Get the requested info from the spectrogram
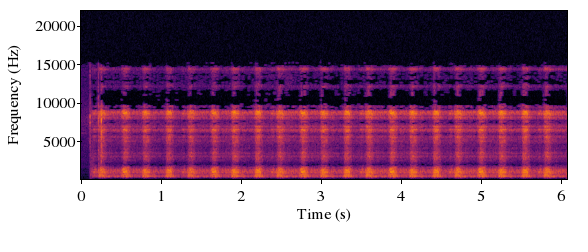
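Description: Rhythmic train-like chugging, about three beats a second over a steady hum, starting suddenly just after the start and running on evenly.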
